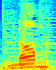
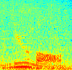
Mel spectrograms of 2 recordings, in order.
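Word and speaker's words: Numel: those of you wondering it's pronounced pronounced num and well it's a combination of the word numb and camel i've heard so many times him called new mole it just makes me mad he freaks out i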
